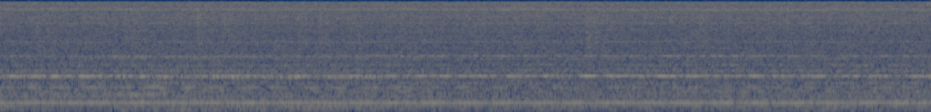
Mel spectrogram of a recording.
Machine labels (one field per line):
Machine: pump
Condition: normal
